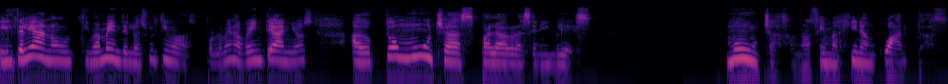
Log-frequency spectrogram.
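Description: A woman's high-pitched, fairly slow speech with lively intonation and big swings in loudness, dry with no echo, over a quiet background. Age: 40s. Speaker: Italian language teacher. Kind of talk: online language lesson. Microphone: webcam.

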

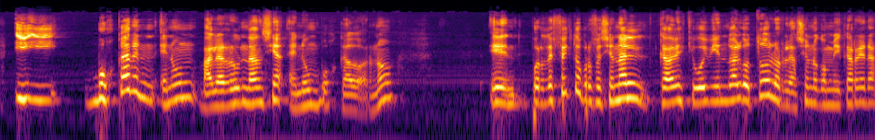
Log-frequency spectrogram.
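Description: Speaking with an Argentine accent, a man uses a high pitch, ordinary pitch variation and a moderate pace. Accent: Argentine Spanish (voseo). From Argentina. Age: 40s. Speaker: political communication consultant; conference speaker. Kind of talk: conference talk. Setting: stage with audience. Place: hall.

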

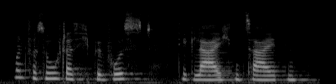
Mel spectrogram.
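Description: A woman speaks with a soothing, gentle tone at a fairly slow pace, her fairly high pitch moving with ordinary variation. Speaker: meditation teacher. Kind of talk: guided meditation, calm spoken instructions. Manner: slow, soothing, gentle; paced with long pauses, measured.

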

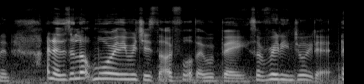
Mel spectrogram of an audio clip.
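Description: A woman speaks with ordinary pitch variation in a dry sound with no echo, faint music playing in the background. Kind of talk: casual vlog chat. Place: street. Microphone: phone near.

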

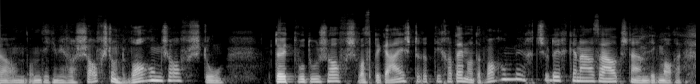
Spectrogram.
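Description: With a Swiss accent, a man speaks at a very fast pace and with lively intonation. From German-speaking Switzerland. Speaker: photographer; interview guest. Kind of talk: casual chat. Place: home room. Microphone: lapel.

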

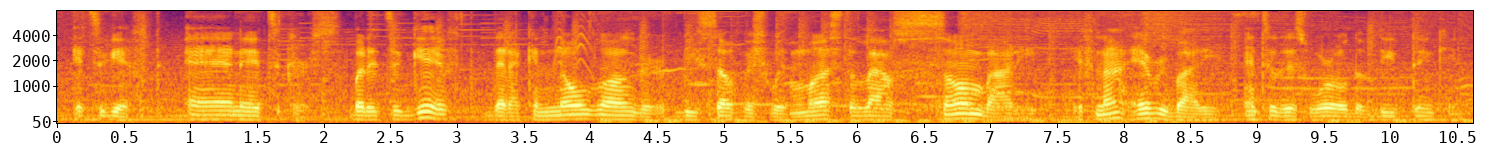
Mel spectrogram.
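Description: Over clear background music, a man speaks at a moderate pace with fairly low pitch and ordinary pitch variation. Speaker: video host. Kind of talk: casual vlog chat. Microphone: webcam.

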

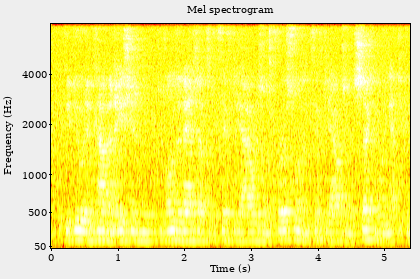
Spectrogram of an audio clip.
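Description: The speech comes very fast, with strong echo from the room. Noticeable background noise sits underneath. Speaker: judge. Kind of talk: court proceeding. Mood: calm, measured, authoritative. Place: hall. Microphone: camera far.

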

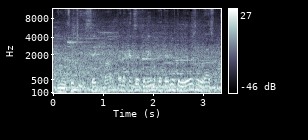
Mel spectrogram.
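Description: A man speaks at a fairly quick pace. Music plays in the background. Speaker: vlogger. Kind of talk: casual vlog chat.

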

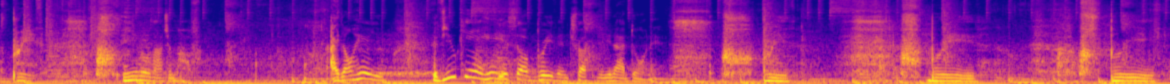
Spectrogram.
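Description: Loud music plays in the background as a man speaks. He goes at a fairly slow pace with long, frequent pauses. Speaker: fitness trainer. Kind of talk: workout coaching cues. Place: gym.

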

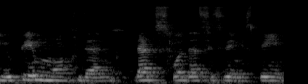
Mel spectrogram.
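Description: Light noise in the background and audible echo from the room surround a woman as she talks. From Nigeria. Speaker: YouTuber. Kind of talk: casual vlog talk. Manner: hesitant, many fillers. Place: home room. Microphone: phone near.

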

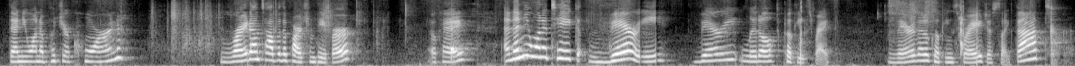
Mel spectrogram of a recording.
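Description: With light background noise, a woman speaks fairly slowly in a high voice, pausing long and often. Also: lively intonation. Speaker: chef host. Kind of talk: cooking tutorial. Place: kitchen. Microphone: camera far.

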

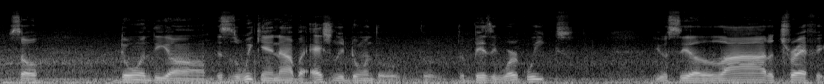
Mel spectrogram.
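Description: Against noticeable background noise, a man with a very deep, low pitch speaks at a moderate pace in a dry sound with no echo. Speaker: vlogger. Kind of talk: casual vlog chat. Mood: relaxed, calm. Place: street. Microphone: phone near.

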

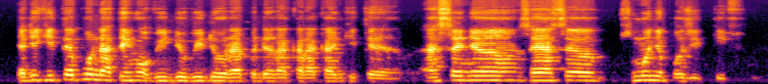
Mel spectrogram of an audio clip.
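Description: A fairly quick pace with hardly any pauses and ordinary pitch variation. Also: man, high pitch for a man. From Malaysia. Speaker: moderator. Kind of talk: moderated discussion. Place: home room. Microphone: webcam.

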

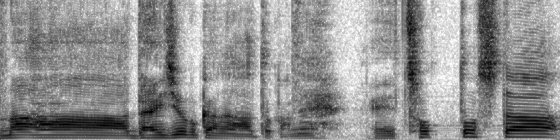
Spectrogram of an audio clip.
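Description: Here a man is speaking. His pitch is fairly high. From Hokkaido, Kushiro; Hokkaido, Japan. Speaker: travel vlogger. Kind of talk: casual vlog monologue. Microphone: lapel.

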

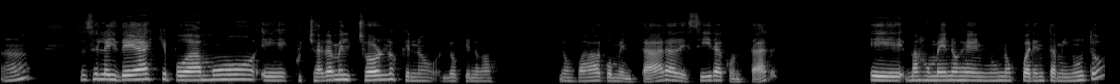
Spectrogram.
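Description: A woman with a dark, mellow tone talks at a fairly slow pace over a quiet background. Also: medium pitch for a woman, ordinary pitch variation. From Chile. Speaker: physician and medical educator, webinar host; medical educator, webinar host. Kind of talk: webinar moderation. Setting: video call. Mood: warm, grateful. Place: home room. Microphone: earbuds.

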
